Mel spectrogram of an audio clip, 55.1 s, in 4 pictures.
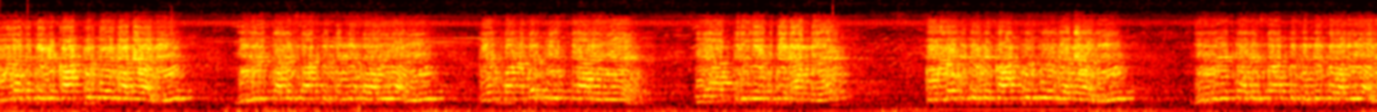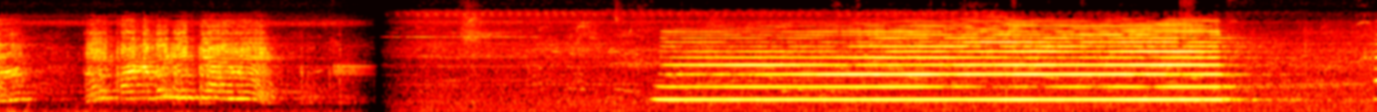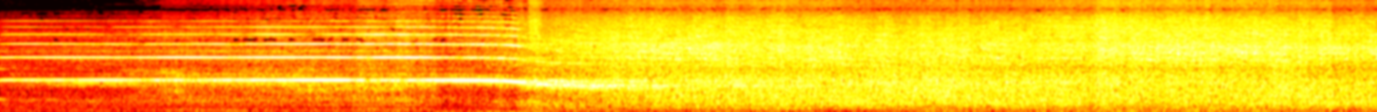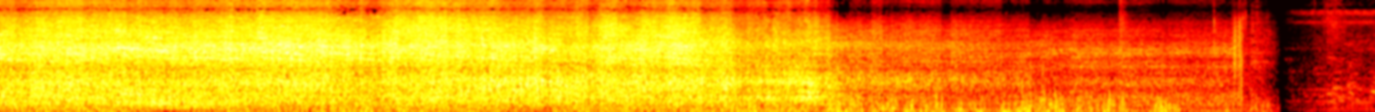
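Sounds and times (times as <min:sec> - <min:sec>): train horn blasts: 0:20.2 - 0:35.7
train coaches rushing and clattering: 0:29.2 - 0:54.0.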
